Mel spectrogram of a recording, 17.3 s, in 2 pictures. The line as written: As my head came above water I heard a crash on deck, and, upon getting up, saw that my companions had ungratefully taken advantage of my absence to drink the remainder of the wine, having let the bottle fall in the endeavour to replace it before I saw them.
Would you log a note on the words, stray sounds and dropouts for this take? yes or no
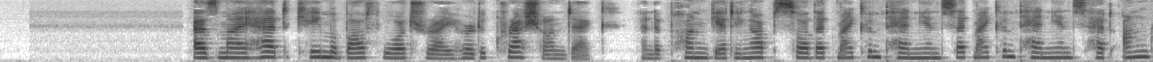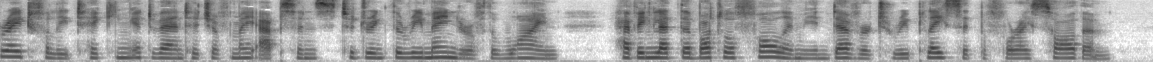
yes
